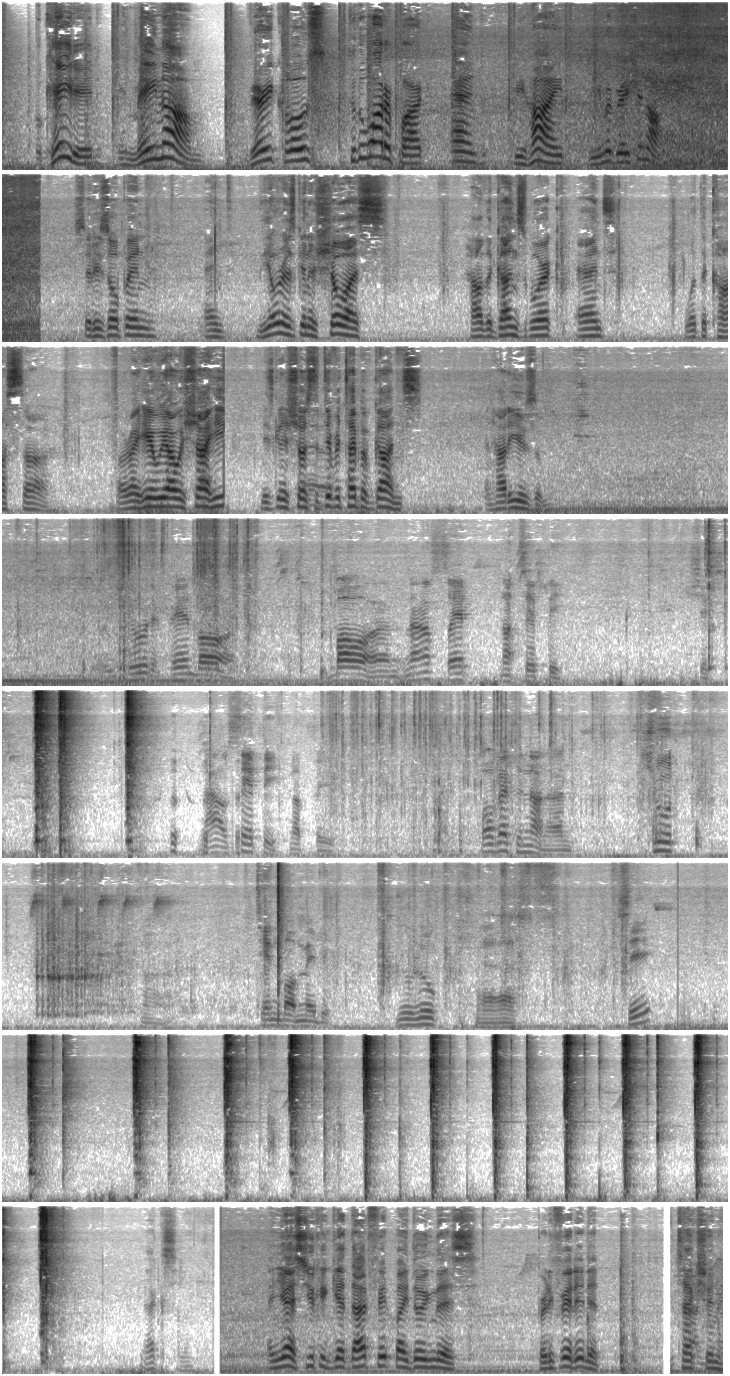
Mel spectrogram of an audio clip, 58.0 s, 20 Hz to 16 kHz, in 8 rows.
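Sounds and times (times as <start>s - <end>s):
man's voice: 0.4s - 6.7s
paintball marker shots: 29.3s - 30.6s.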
